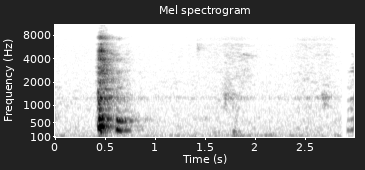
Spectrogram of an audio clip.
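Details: Male patient in a role-played nursing OSCE effective cough procedure: deep breath in, held three seconds, then one strong deliberate cough, then quiet breathing.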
